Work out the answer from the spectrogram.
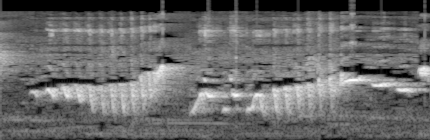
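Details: White-rumped shama (murai batu) singing in gacor style: two buzzy, rapidly trilled phrases that rise in pitch, followed by quick slurred whistles near the end.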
